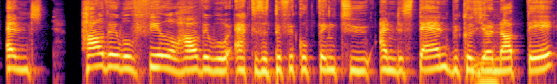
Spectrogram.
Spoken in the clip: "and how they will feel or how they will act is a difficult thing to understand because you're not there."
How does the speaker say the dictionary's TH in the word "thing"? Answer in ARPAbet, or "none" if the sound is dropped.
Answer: TH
